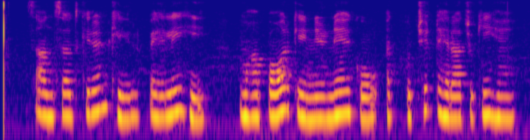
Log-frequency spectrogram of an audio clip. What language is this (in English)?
Hindi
